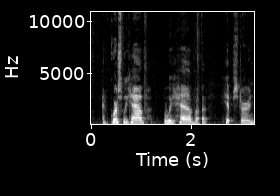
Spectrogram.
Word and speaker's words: Grijpstra: And of course we have Grijpstra and De Gier. G's are pronounced H in Dutch, and I'm trying to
